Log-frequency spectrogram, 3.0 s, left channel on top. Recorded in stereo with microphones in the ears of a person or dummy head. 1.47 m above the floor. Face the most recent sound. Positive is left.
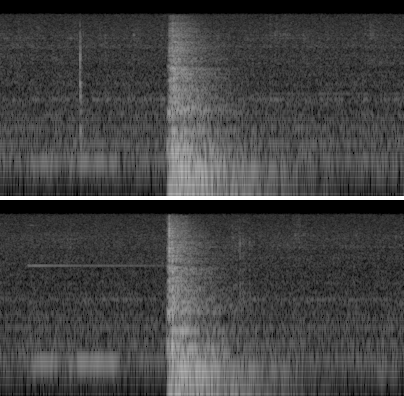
turn(degrees=-60)  # may be behind; listen again after turning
